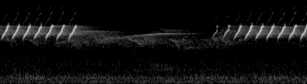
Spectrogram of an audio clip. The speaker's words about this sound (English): This quirky warbler is also unique in its tendency to sing every month of the year. So, whether they only pass through your neck of the woods while migrating, or are year-round residents, you can enjoy the pine warbler's sweet little trills.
